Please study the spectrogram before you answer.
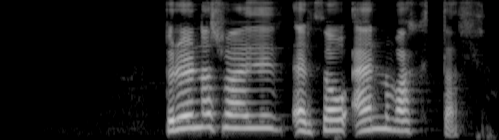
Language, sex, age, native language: Icelandic, female, 50-59, Icelandic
